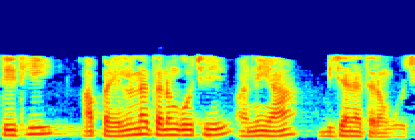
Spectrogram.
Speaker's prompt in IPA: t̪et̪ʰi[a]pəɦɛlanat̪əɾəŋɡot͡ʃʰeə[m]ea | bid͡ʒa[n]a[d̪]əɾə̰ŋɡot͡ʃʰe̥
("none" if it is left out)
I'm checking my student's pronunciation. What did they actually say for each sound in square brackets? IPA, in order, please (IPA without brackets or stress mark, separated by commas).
a, n, n, t̪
